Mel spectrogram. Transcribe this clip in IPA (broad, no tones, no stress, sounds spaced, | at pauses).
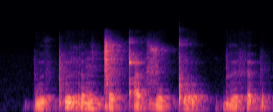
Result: p u θ pʼ u r o ŋ ǀ ə θ qʼ o θ z u p kʼ o | ɓ ɯ θ ə p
